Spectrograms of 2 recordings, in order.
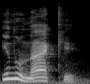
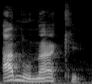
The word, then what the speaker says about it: Inunaki: A vila Inunaki, muitas vezes chamada na internet brasileira de a Vila Anunnaki, por erro de pronúncia ou tradução, é uma das lendas urbanas mais famosas e assustadoras do Japão.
